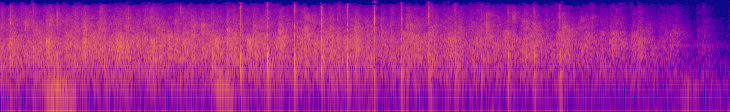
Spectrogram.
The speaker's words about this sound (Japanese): 皆さん、マクドの父母様に大きな感謝の拍手を送りましょう。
